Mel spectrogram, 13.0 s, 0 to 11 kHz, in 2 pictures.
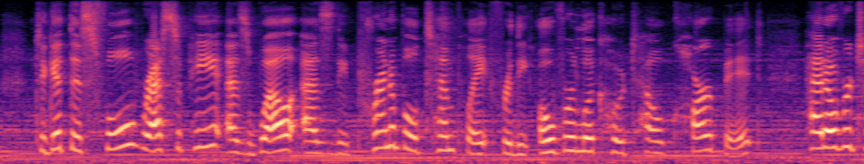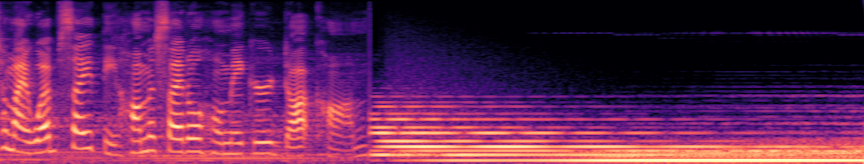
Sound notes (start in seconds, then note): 9.2 bell tolls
